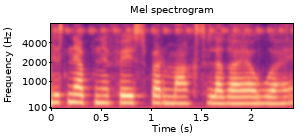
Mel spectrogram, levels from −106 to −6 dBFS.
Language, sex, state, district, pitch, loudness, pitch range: Hindi, female, Chhattisgarh, Raigarh, 245 Hz, -13 LUFS, 230-250 Hz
